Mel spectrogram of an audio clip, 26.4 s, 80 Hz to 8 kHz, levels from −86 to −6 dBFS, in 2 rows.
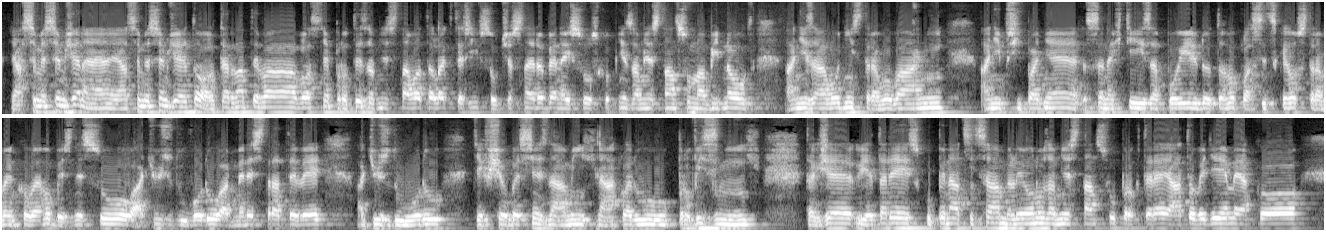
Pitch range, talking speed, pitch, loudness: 120-130 Hz, 145 wpm, 125 Hz, -9 LUFS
